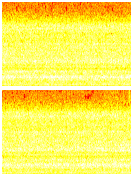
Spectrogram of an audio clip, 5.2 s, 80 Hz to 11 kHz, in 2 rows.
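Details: Lasko 1500 W, 12.5 A plug-in electric fan heater with thermostat, cold air in top, hot air out bottom, on concrete block over gray rug; steady soft whoosh with faint even hum, no rubbing, ticking or rattle: normal running.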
